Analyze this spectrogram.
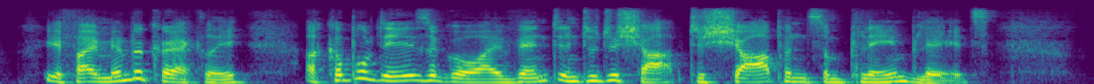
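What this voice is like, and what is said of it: Put-on German accent. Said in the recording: “Am I offending all of Germany at this point right now? ... I don't know where that accent just went.”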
